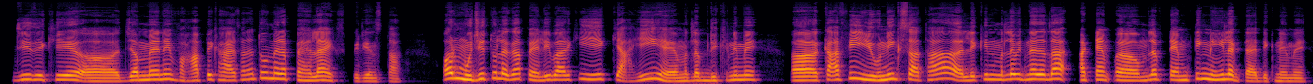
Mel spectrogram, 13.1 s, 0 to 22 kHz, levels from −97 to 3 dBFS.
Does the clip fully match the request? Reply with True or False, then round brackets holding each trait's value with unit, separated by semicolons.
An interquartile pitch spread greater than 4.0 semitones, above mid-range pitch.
True (4.6 semitones; 205 Hz)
